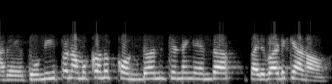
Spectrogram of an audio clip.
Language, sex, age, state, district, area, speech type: Malayalam, female, 45-60, Kerala, Palakkad, rural, conversation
